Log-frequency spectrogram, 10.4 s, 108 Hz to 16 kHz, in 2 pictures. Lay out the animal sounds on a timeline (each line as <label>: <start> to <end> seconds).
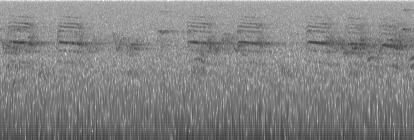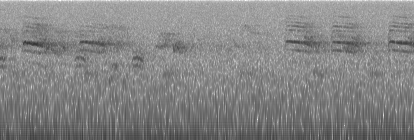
American Crow (Corvus brachyrhynchos): 0.0 to 10.4 seconds
Red-eyed Vireo (Vireo olivaceus): 0.0 to 10.4 seconds
Blue Jay (Cyanocitta cristata): 0.0 to 1.1 seconds
Blue Jay (Cyanocitta cristata): 2.3 to 3.5 seconds
Blue Jay (Cyanocitta cristata): 3.8 to 5.0 seconds
Blue Jay (Cyanocitta cristata): 5.4 to 6.8 seconds
Blue Jay (Cyanocitta cristata): 8.8 to 9.7 seconds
